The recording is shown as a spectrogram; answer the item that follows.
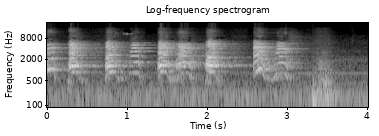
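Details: Labradoodle puppy at bedtime among a litter of fifteen sleeping puppies, giving high, harmonic whining yelps, each a short rising-then-falling cry, about seven in four seconds, with brief quiet gaps and a faint steady hum behind.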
